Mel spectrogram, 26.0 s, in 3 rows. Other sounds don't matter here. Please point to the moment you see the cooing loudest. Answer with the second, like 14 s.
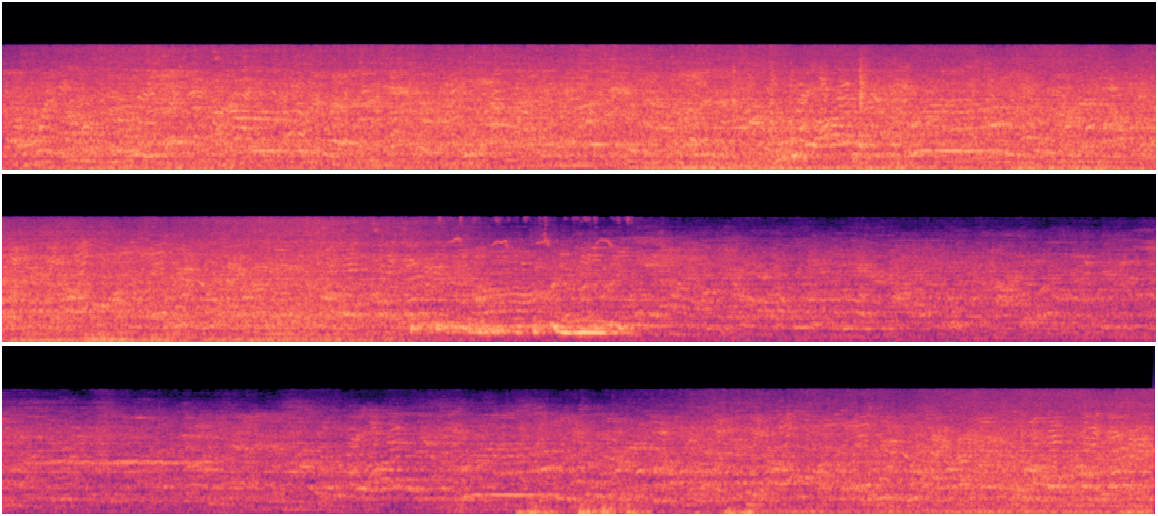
13 s.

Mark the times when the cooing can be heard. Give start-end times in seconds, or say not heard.
5.2-6.8, 11.7-13.5, 21.1-23.1.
